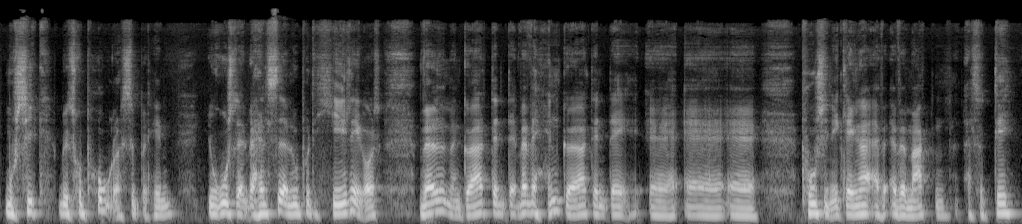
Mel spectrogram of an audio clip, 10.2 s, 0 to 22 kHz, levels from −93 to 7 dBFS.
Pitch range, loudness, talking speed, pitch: 105-130 Hz, -17 LUFS, 195 wpm, 120 Hz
